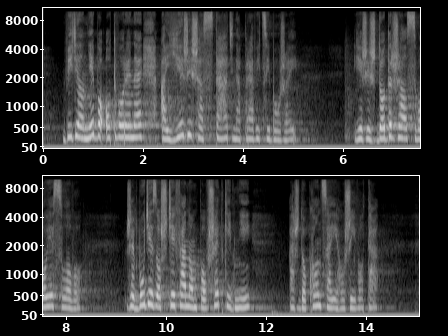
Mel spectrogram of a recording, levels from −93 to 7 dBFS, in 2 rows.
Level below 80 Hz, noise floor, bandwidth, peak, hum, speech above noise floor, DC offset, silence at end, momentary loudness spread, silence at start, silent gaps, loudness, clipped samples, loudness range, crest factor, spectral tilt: -56 dBFS; -62 dBFS; 10 kHz; -4 dBFS; none; 41 dB; 2%; 0.85 s; 14 LU; 0.4 s; none; -22 LUFS; under 0.1%; 7 LU; 18 dB; -5 dB/octave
